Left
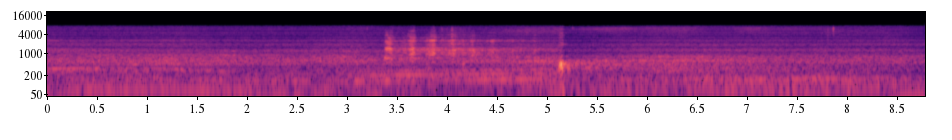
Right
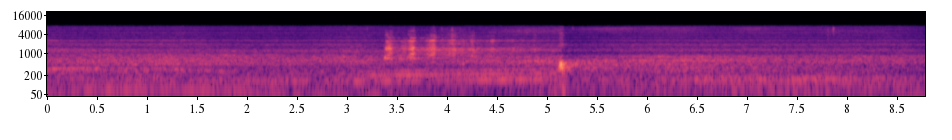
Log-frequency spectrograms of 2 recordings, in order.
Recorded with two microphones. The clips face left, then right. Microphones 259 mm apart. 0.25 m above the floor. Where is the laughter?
30° left (ahead or behind), 1.5 m; by 5.0 s 60° left (ahead or behind), 3 m.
